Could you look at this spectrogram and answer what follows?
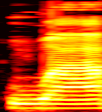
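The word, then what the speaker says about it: הוא: Di sini ada kata he, pap, alep. Dibacanya hu, bukan hi.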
